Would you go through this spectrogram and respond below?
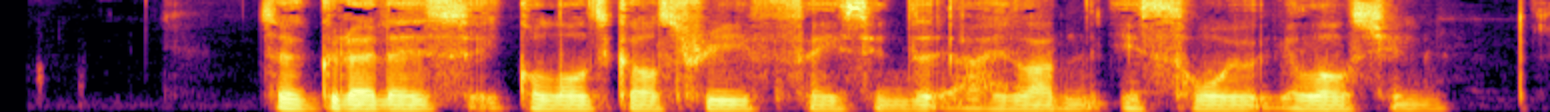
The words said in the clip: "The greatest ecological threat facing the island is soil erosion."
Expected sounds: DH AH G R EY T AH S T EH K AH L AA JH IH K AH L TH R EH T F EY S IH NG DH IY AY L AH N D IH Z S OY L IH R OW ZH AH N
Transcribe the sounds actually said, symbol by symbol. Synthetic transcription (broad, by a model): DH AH G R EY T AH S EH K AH L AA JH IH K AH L S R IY F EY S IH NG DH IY AY L AH N D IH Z S OY L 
